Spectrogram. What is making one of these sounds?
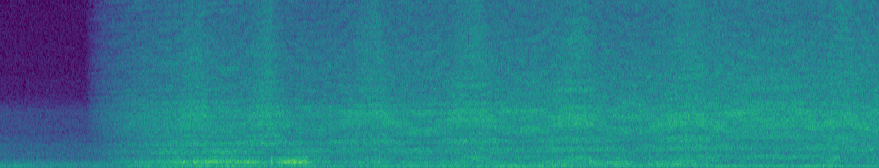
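A pressure washer sprays water with a loud, steady hiss.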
